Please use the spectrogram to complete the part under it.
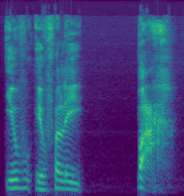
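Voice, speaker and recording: A man's voice: on the high side, slow pace. Joking male podcast co-host. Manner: joking, laughing anecdote teller. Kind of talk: casual chat.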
